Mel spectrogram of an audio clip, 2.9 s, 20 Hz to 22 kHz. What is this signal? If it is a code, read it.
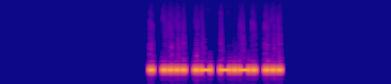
Morse code, heard as a keyed tone, about 50 wpm, 700 Hz. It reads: EHACS
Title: Code Groups - 5 Letters - 50wpm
